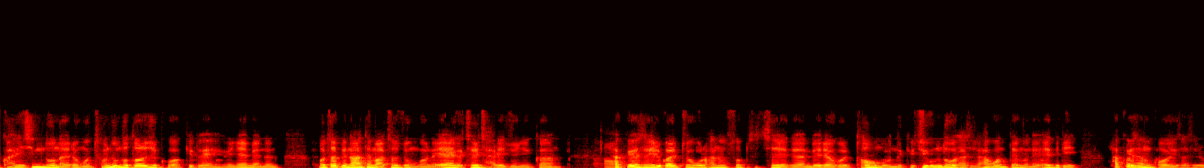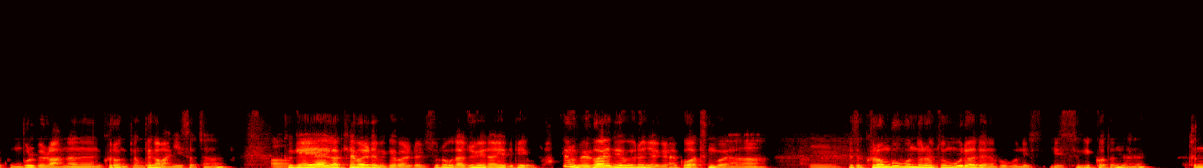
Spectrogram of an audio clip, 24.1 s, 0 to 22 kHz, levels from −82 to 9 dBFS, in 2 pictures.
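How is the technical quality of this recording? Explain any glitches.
The recording has several call-processing glitches: two stretches of faint delayed echo, brief background dropouts, one clipped moment of speech, and a few short concealed dropouts from a Bluetooth headset. The mSBC headset link carries speech up to 8 kHz.

Echo leak, 2.16–11.58 s and 20.03–23.92 s: a faint copy of the speech trails 327 ms behind, roughly 25 dB down in the first stretch and 35 dB down in the second. The likely cause is a far-end loudspeaker whose echo canceller let residue through. On a spectrogram it shows as ghost harmonics offset in time.

Background gated by the echo canceller, 2.75–3.12 s, 11.97–12.25 s and 21.99–22.11 s: the canceller clamped the microphone while its loudspeaker played, so room noise drops by about 40 dB for 100 to 400 milliseconds, then returns. The waveform shows a flat near-silent notch, and the spectrogram shows a blank vertical band.

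Speech suppressed in double talk, 3.94–4.09 s: the speech dips by around 40 dB for about a tenth of a second. This is probably because both ends talked at once, and the canceller turned down everything it couldn't separate. It appears as a sudden hole in the speech envelope.

Concealed Bluetooth headset packet loss, 12.92–13.01 s, 18.05–18.07 s and 21.39–21.42 s: lost headset packets were filled by repeating recent waveform. The first event spreads 67.5 ms of loss over 90 ms and sounds buzzy. The later ones are 22.5 ms each. Spectrograms show repeated, comb-like harmonic slices.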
